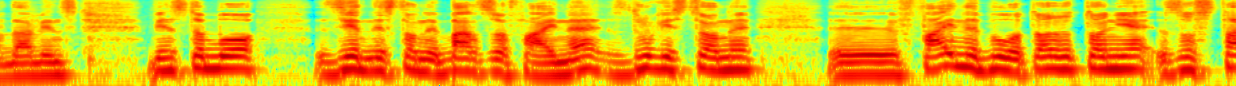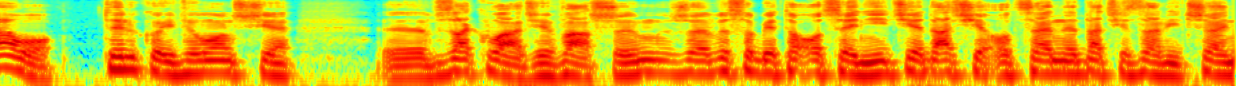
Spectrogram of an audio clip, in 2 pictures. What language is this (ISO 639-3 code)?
pol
